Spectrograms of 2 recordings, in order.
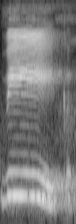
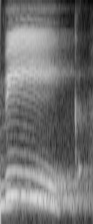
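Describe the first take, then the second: No difference in how they are said.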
